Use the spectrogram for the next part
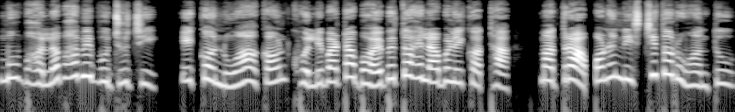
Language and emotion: Odia, fearful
